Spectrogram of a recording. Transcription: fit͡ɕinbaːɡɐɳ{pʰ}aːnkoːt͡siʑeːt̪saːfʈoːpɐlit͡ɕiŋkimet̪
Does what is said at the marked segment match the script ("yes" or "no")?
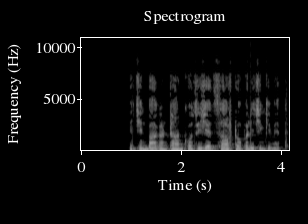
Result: no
